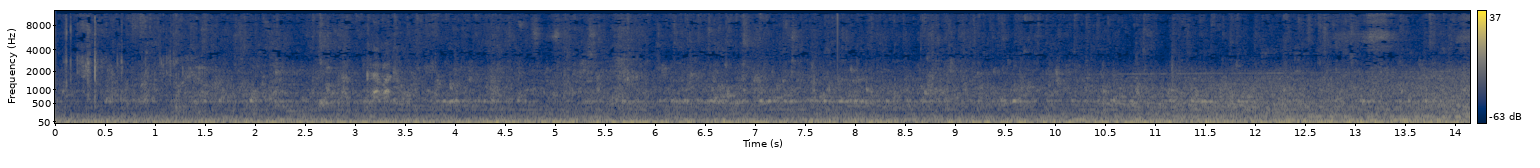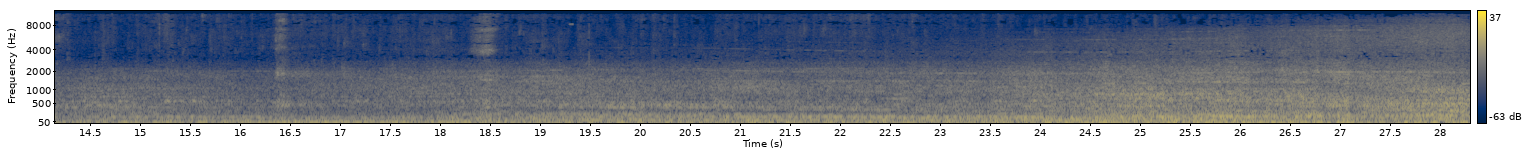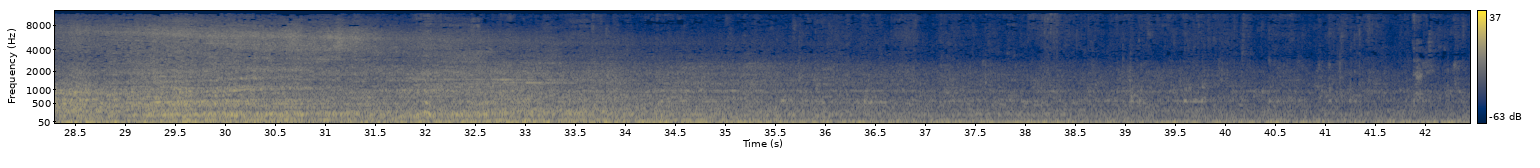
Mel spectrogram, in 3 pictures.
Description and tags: Polla d'aigua - Deltasona
Sound recorded in the framework of the workshops "El Delta del Llobregat sona" Phonos - Ajuntament del Prat - Espais Naturals Delta. Nov 2013.
wind, Deltasona, polla-d-aigua, nature, elprat, airplanes, Bird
